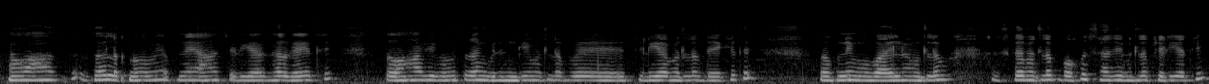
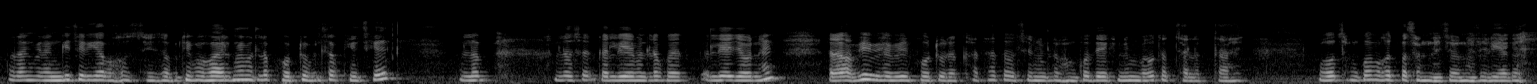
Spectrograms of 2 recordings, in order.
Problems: constant background noise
